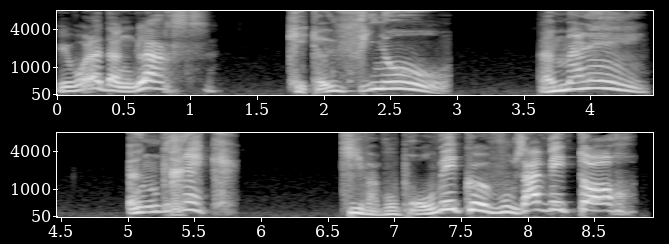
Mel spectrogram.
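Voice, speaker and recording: A man's voice: very animated, takes it slowly, pauses often, fairly bright tone, slightly rough, full character voice. A man voicing a boisterous drunken tavern companion in an audiobook reading, with a slurred, boastful manner and a raised voice. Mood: tipsy boasting. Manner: slurred, boisterous, high-pitched.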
